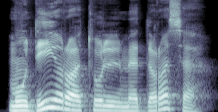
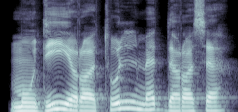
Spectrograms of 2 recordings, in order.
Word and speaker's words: مديرة المدرسة: In this case, the ta is pronounced as T sound in connection, as in this phrase, which will be مديرة المدرسة. مديرة المدرسة.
